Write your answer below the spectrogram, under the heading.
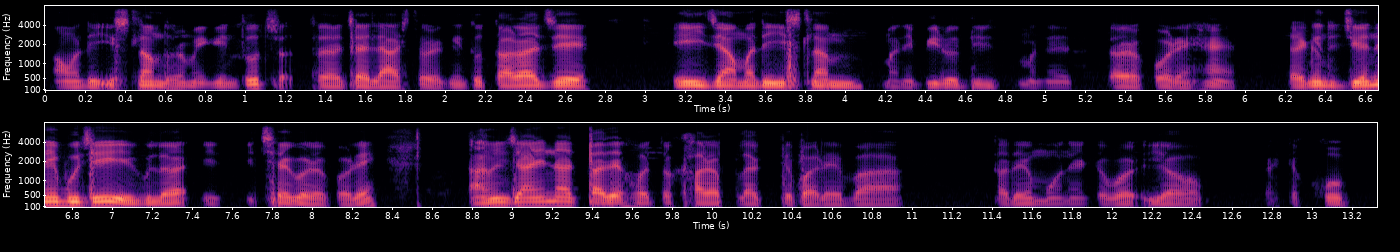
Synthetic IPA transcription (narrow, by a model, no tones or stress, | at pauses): amad̪eɹḭslamd̪ʱɔɹmikint̪uat͡ʃajlɛast̪epaɹɛkint̪ut̪aɹaze | ejzeamad̪eɹislammanɛbiɹod̪ʱimanɛt̪aɹakɔɹɛɦɛ̃ | t̪aɹakint̪uziɛnejbud͡ʒʱeeɡulaitːʃʰakɔɹakɔɹɛ | amid͡ʒaninat̪ad̪eɹɦɔjt̪ɔkʰaɹaplaɡ̚t̪epaɹɛba | t̪ad̪eɹmɔnɛk̚ʈakɔʔḭja | ɛk̚ʈakʰub̚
